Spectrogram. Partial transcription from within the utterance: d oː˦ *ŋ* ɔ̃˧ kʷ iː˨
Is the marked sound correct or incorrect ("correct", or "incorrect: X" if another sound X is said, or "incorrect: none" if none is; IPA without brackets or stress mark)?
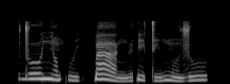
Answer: incorrect: ɲ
